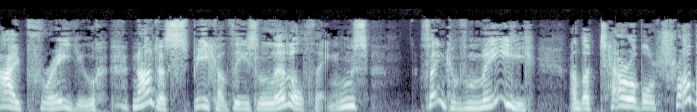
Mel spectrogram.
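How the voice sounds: Intonation here is lively. The voice is a natural reading voice.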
